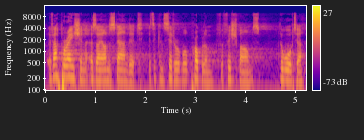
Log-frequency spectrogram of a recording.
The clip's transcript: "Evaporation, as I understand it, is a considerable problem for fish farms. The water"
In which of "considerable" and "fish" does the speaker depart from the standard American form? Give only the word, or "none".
none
